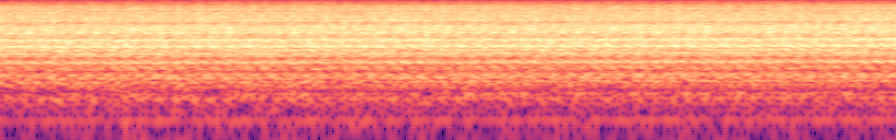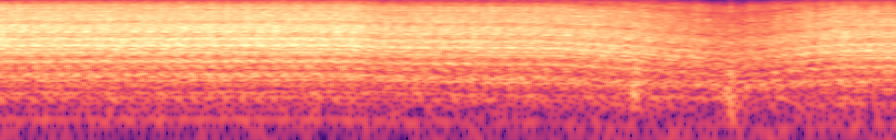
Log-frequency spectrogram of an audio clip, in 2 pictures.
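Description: A truck engine drones steadily, then its pitch drops as the truck slows down.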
